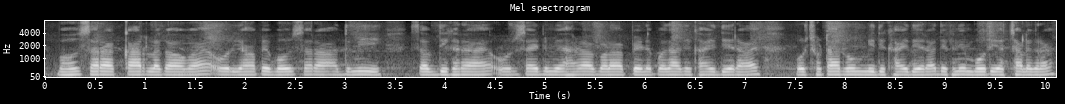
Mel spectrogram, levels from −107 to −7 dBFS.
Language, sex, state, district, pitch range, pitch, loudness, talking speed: Hindi, male, Bihar, Araria, 155-160 Hz, 155 Hz, -27 LUFS, 245 wpm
